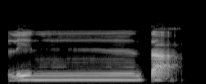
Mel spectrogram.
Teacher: Pembacanya adalah samar. Kalau di kita yaitu di antara N dan NG. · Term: ikhfa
